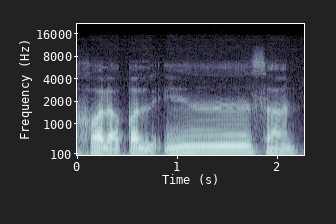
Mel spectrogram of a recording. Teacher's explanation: اس نون کے اندر آواز کو روکنا ہے، اس نون کے اندر اخفا ہوگا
